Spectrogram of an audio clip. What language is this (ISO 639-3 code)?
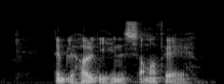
dan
